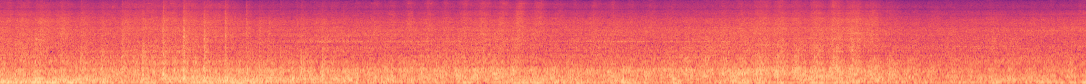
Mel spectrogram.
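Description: Freight cars of a passing train, mostly covered hoppers, rolling by on steel wheels: a steady rolling rumble with occasional clicks of wheels over the rail joints, easing slightly near the end.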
